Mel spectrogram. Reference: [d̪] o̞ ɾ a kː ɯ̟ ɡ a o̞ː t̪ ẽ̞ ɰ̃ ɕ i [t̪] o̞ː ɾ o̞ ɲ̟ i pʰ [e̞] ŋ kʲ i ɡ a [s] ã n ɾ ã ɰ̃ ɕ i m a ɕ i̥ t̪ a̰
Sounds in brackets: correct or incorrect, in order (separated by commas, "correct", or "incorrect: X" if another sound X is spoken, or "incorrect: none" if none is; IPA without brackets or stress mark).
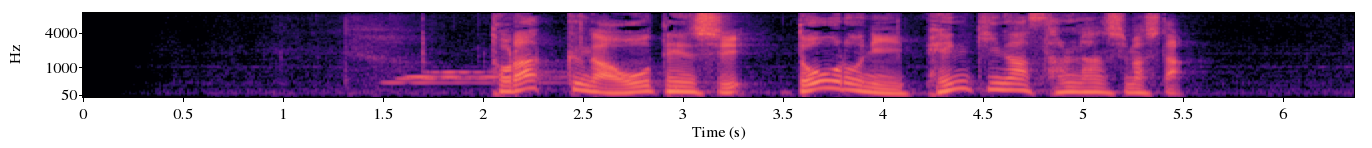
incorrect: t̪, incorrect: d̪, incorrect: ẽ̞, correct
